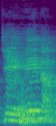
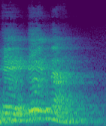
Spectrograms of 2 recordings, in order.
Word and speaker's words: Gehenna: de una palabra griega, Gehenna, con G de gato. Se pronunciaría literalmente Gehenna. Pero en español, en nuestro español motilón, ureñense, pero la palabra se pronuncia Gehenna.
